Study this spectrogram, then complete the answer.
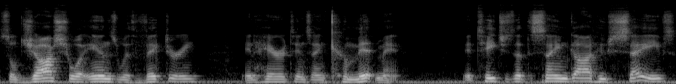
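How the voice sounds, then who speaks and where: Speaking with an American accent, a man goes at a fairly slow pace with ordinary pitch variation. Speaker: pastor. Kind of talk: sermon-style Bible book overview.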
